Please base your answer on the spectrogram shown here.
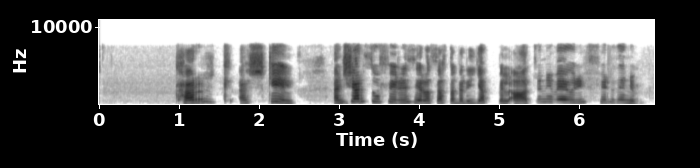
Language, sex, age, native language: Icelandic, female, 16, Icelandic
